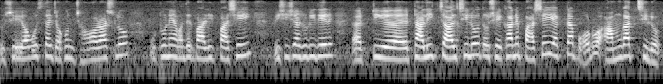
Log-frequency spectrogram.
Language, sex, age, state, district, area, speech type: Bengali, female, 45-60, West Bengal, Uttar Dinajpur, urban, spontaneous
